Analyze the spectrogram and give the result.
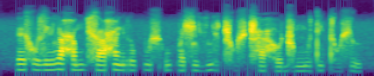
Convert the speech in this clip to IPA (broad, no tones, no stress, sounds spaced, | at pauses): ɛ x o z e l ɐ ħ ɯ m i̤ x a ħ ẽ r o p u ʃ ʔ u b a ʃ l i̤ l i̤ ʈ͡ʂʰ ṳ ʃ ʈ͡ʂʰ a h o ɖ͡ʐ ṳ m u t i t o̤ ʃ ɯ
